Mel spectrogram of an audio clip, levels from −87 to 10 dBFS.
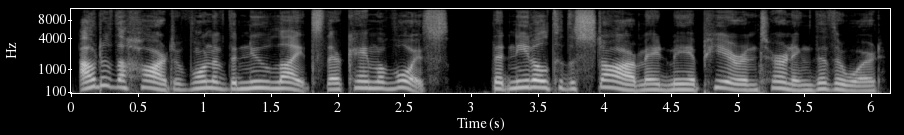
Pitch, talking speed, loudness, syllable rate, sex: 200 Hz, 245 wpm, -20 LUFS, 5.8 syllables/s, female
